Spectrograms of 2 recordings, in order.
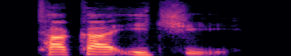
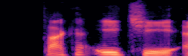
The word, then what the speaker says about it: Takaichi: Takaichi. – Takaichi.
